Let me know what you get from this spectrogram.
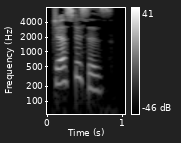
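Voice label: "justices", British English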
